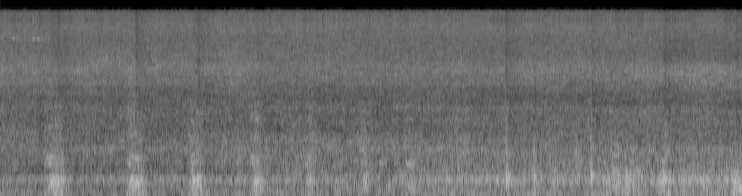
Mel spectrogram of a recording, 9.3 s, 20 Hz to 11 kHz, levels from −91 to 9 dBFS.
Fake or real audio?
real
